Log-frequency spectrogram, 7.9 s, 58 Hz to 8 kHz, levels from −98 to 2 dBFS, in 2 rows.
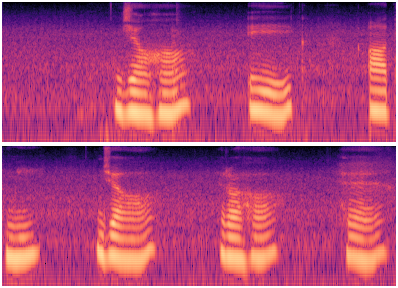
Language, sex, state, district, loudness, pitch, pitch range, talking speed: Hindi, female, Punjab, Pathankot, -16 LUFS, 175 Hz, 160-185 Hz, 45 wpm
